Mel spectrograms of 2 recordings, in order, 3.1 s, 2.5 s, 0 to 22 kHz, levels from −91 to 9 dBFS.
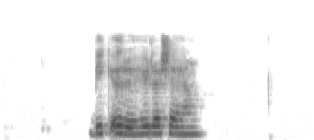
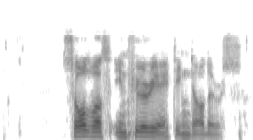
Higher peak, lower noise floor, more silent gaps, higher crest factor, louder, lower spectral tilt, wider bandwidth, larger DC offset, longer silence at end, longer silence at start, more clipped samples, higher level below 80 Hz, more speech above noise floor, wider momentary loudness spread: about the same, -14 dBFS vs -12 dBFS; first, -85 dBFS vs -75 dBFS; neither; about the same, 18 dB vs 20 dB; first, -28 LUFS vs -32 LUFS; about the same, -4.5 dB/octave vs -4.5 dB/octave; second, 8 kHz vs 9 kHz; neither; first, 1.15 s vs 0.15 s; first, 0.9 s vs 0.65 s; neither; about the same, -74 dBFS vs -76 dBFS; first, 58 dB vs 43 dB; about the same, 11 LU vs 13 LU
